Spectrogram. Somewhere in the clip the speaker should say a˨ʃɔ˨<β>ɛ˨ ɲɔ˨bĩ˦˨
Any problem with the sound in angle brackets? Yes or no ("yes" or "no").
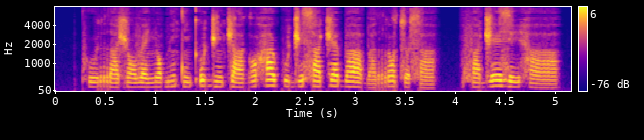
no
